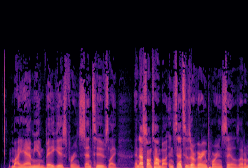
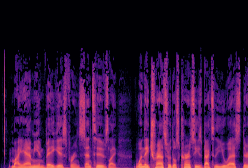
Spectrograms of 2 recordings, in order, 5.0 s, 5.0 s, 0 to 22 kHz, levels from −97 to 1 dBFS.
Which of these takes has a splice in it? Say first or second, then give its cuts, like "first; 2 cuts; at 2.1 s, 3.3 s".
second; 1 cut; at 2.6 s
